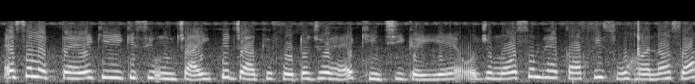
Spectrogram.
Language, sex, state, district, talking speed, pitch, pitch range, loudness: Hindi, female, Rajasthan, Bikaner, 200 wpm, 275 Hz, 255-310 Hz, -8 LUFS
